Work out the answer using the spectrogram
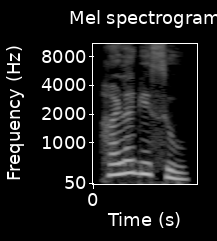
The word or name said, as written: ಹೊಳಕಿಸು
